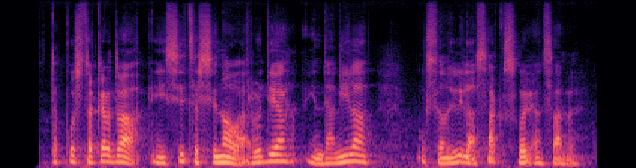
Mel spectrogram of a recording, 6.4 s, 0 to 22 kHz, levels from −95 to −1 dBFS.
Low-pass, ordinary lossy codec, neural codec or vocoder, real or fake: none; none; codec, 44.1 kHz, 2.6 kbps, SNAC; fake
